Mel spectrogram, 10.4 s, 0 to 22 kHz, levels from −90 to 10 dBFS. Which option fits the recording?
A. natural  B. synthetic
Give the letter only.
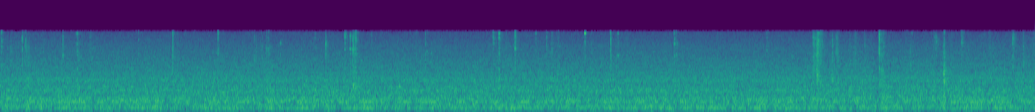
A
